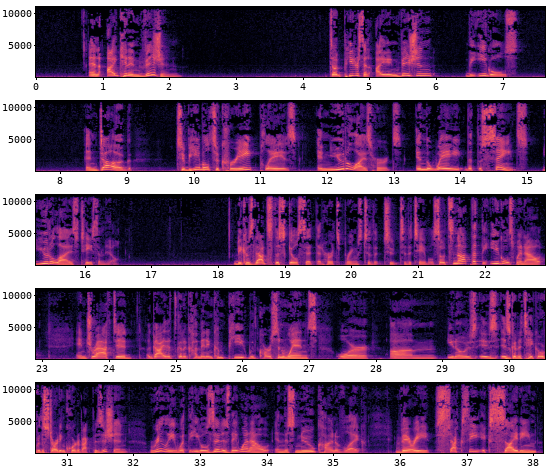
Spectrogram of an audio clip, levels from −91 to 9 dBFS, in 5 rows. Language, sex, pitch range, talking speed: English, female, 195-240 Hz, 155 wpm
